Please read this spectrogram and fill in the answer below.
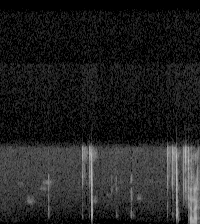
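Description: A few faint computer mouse clicks, the sharpest a quick pair a little under two seconds in. A man's voice starts near the end.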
